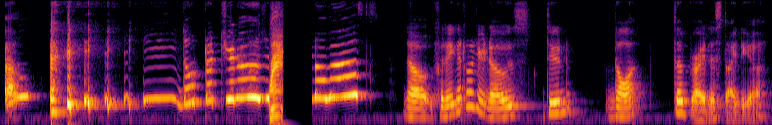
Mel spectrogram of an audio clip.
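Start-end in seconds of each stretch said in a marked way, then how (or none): 0.0-4.7 shrill squeal, then loud scolding; high yelling. Real, not acted. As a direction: yell at yourself in high alarm. Scolding herself for touching nose.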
